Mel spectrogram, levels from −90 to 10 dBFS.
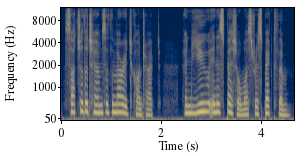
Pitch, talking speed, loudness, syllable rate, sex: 215 Hz, 195 wpm, -17 LUFS, 5.4 syllables/s, female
